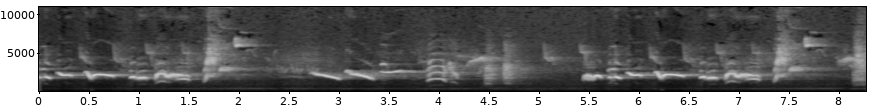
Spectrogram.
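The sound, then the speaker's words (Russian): A mistle thrush sings loud, fluting whistled phrases in repeated bursts with short pauses between them, over a faint, steady low hum. “Послушаем, как поет деряба.”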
